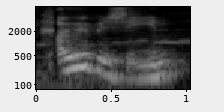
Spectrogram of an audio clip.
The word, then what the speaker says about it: aubergine: So that's why we pronounce it with a gine at the end using the French pronunciation rules, whereas it could be gine or gine if we were using British pronunciation rules.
